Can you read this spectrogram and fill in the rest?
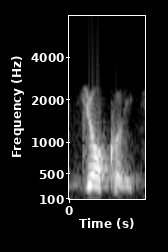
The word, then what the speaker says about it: Djokovic: Novak Djokovic.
